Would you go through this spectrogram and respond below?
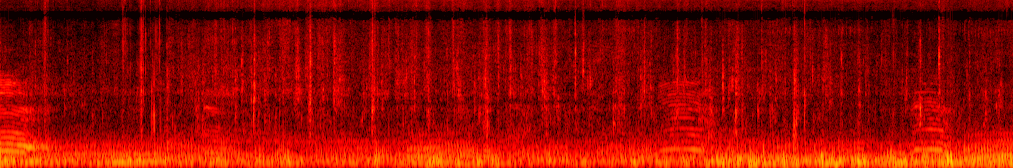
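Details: Cattle lowing in short, deep harmonic moos at irregular intervals, several in the last third, set against constant low-frequency rumble and faint knocking sounds.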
